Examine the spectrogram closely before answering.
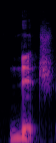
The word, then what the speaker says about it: niche: Or to use the correct internet business parlance, what is your niche, or niche as some people pronounce it? A niche is a subject that will appeal to a specific audience.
